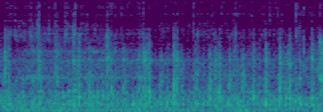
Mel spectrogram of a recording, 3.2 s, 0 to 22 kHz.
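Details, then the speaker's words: 1962 Sprunger Brothers wood lathe driven by a speed-controlled sewing machine motor: light motor hum with sharp, uneven clicks about every second from the headstock; worn spindle bearings, to be replaced with new 20x47 mm bearings. "I have a 1962 Sprunger Brothers wood lathe made in Topeka, Indiana, USA. And I think I have a shot bearing. So what we're going to do today is replace these bearings."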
